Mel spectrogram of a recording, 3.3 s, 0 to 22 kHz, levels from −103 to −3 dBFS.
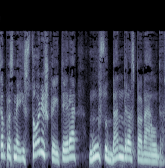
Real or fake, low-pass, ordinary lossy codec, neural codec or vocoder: fake; 14.4 kHz; MP3, 48 kbps; codec, 32 kHz, 1.9 kbps, SNAC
